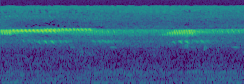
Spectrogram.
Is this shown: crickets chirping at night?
yes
